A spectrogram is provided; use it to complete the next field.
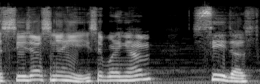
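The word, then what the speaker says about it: Caesar: ठीक है, मिस्टेक हो गया है, तो इसे पढ़ेंगे हम सीजर। सीजर मतलब होता है रोमन सम्राट। यहाँ पर जो है ए साइलेंट है।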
